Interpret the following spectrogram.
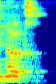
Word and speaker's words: Knox: Knox, ou Knox, pardon, je crois qu'on prononce pas le cas en anglais, monsieur Knox, quand même, vous prétendez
